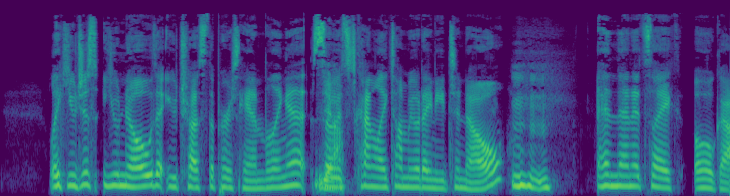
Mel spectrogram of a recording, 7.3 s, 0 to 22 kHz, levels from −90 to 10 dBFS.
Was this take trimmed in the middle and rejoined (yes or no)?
yes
